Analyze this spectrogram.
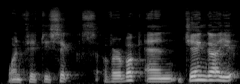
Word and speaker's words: Jenga: of our book and jenga i think you could pronounce it yenga too in the original language collapse occurs when we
